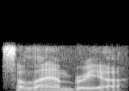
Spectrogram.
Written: Salambria

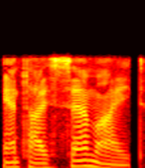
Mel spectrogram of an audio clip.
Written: anti-Semite

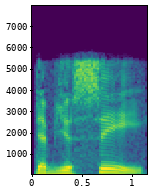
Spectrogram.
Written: Debussy

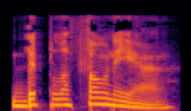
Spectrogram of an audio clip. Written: diplophonia

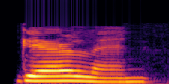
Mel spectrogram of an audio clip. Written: Guerlain

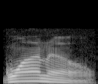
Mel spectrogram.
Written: guano

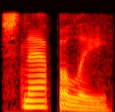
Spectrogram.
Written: snappily

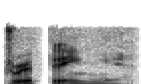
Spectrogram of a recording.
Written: dripping

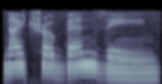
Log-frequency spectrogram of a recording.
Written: nitrobenzene

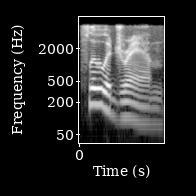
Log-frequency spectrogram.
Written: fluidram

